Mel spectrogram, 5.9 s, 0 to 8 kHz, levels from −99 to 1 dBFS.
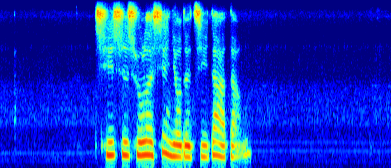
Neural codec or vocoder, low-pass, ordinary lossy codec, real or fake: none; 7.2 kHz; Opus, 16 kbps; real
